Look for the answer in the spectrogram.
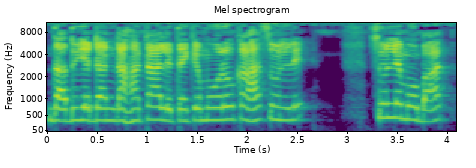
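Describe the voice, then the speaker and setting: A tiny, squeaky male villager pleads his innocence in a comedy cartoon. The voice is extremely high, almost childlike, with a Bundelkhandi accent and a protesting manner. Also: flat delivery, normal speed, a bit bright. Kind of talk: comic cartoon dialogue.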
